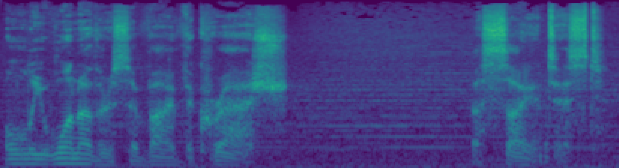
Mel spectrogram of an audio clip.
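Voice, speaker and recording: An earnest video game martial artist, with a low male voice over clear background music. He is disciplined and formal, and takes command when it matters. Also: measured pace, a bit bright. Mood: grave, formal. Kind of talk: video game cutscene acting.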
